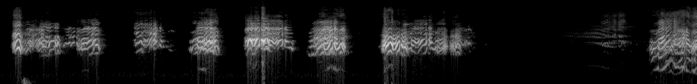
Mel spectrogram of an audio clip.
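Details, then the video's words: Series of about eight harsh, rasping bridled tern calls at roughly half-second intervals, a pause, then a faint note and a louder grating call at the end. "Крачка бурокрылая. 5 часть. Голоса птиц"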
